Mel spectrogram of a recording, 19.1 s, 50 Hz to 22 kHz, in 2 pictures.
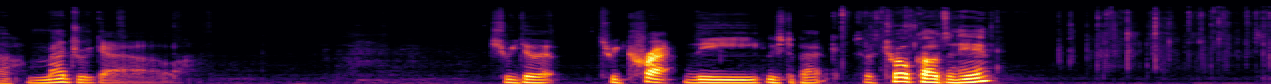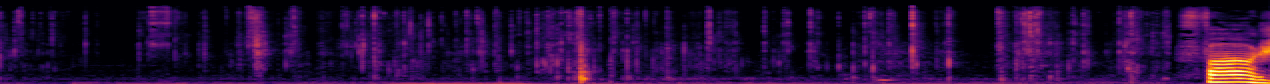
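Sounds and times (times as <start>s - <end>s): foil pack crinkling and tearing: 6.3s - 18.3s.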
